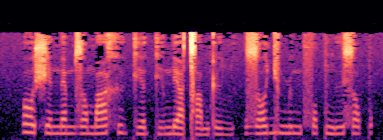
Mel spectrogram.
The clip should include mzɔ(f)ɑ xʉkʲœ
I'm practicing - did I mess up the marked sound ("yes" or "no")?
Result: yes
